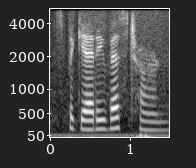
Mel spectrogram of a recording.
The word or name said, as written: spaghetti western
